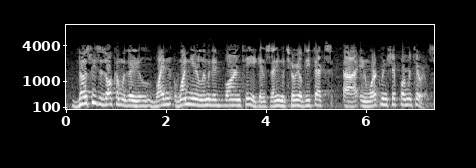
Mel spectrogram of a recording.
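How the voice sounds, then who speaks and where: Over noticeable background noise, a man with an American accent talks at a fairly quick pace. His fairly high pitch holds a fairly even intonation. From New York. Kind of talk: TV shopping pitch.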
